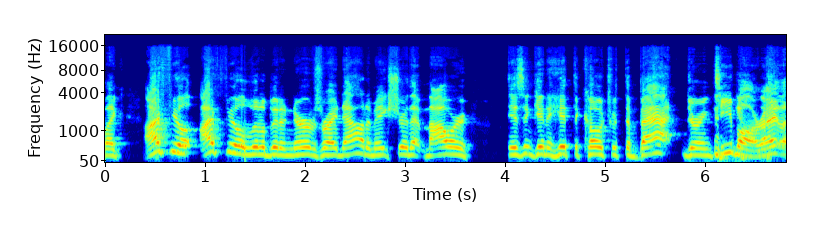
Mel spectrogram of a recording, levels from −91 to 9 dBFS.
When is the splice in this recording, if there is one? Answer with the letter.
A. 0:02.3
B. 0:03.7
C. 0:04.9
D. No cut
D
